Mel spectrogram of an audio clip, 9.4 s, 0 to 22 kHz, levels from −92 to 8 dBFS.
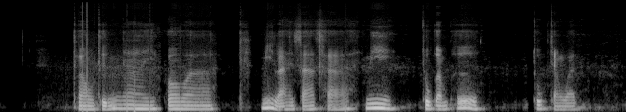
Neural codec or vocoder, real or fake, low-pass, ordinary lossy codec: none; real; 19.8 kHz; Opus, 24 kbps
